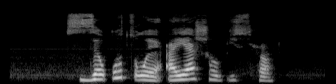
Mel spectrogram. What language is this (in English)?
Abkhazian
